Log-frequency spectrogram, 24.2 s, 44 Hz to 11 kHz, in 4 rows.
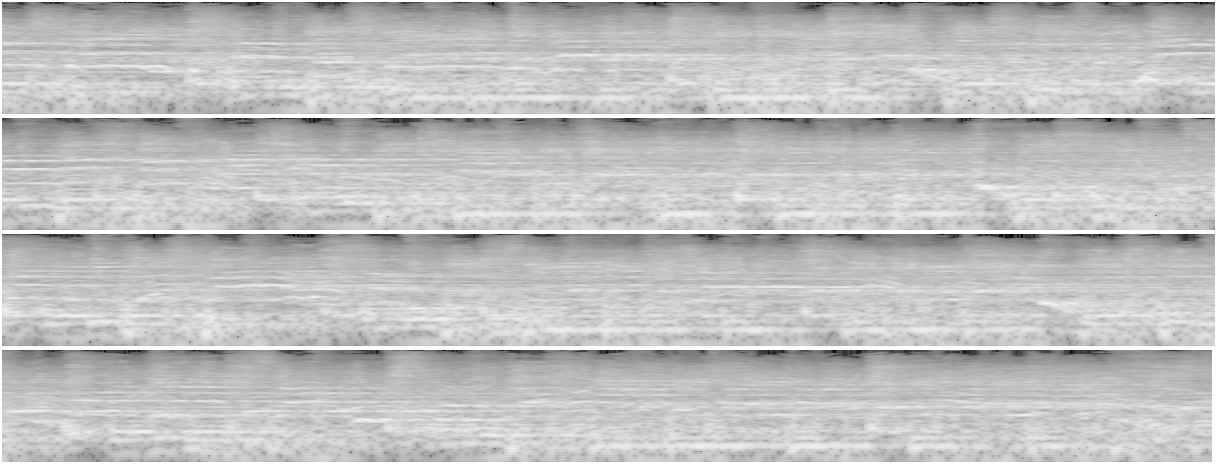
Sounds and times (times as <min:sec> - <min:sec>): Inside, public space: 0:00.0 - 0:24.2
Music: 0:00.0 - 0:24.2.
